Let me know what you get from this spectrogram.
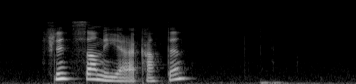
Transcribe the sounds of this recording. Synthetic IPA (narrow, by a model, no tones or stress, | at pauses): fɾɪnsɑniaɾa̰kʰant̪ən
